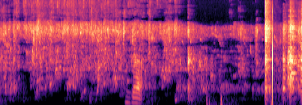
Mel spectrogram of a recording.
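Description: Dishes being washed by hand in a plastic basin of water: water sloshing and splashing, with a couple of sharp knocks near the end.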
